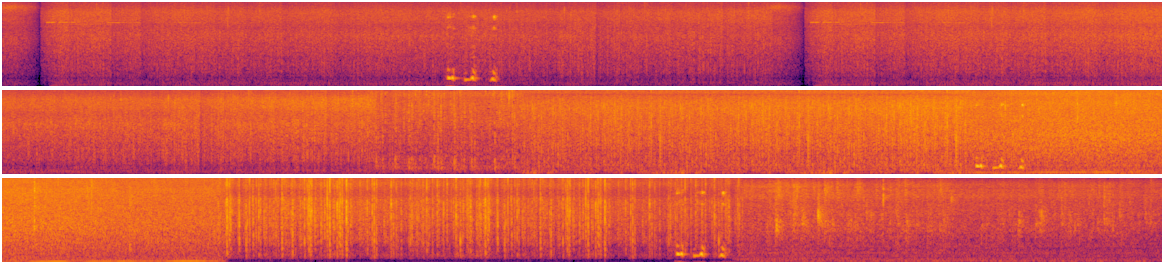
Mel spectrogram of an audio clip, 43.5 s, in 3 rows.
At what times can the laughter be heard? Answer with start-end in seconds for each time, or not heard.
5.5-6.2, 26.6-27.3, 37.4-38.1.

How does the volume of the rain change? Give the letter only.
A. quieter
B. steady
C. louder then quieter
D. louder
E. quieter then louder
C.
